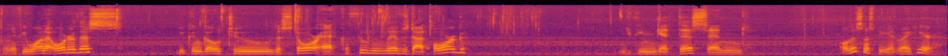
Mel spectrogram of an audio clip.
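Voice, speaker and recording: Guy with a soft dark voice doing a rambly hobby unboxing at home, bit of room noise on the camera mic. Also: medium pitch, animated, takes it slowly, pauses often, poor audio. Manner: rambling, unscripted, trailing off and repeating himself. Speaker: hobbyist vlogger. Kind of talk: casual unboxing commentary, sometimes reading aloud. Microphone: handheld camera's built-in microphone.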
